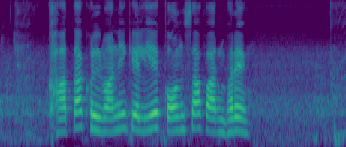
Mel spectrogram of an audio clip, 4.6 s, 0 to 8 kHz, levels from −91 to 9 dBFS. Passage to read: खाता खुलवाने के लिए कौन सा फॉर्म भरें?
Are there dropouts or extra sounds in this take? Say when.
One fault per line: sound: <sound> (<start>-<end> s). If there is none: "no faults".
no faults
